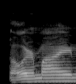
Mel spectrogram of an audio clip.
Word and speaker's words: Bellarmine: i don't know how to is it bellar bellarmine or something yeah yeah that's how you say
